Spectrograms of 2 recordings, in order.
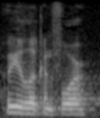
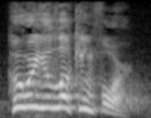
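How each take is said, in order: First: Much softer, lower, tender question; soft sweet Jesus voice; gentle Jesus. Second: Loud, high, scolding question; harsh scowling take; stern Jesus. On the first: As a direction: ask it gently, like comforting someone. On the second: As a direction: bark it like a scowling master. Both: Shown as a demonstration. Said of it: "I don't think he had a scowl".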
